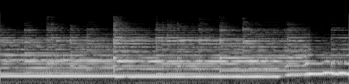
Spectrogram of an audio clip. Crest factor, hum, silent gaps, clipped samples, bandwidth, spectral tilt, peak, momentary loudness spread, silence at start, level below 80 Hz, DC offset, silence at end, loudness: 10 dB; none; none; under 0.1%; 7.4 kHz; -4 dB/octave; -2 dBFS; 1 LU; 0 s; -52 dBFS; under 0.1%; 0 s; -13 LUFS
